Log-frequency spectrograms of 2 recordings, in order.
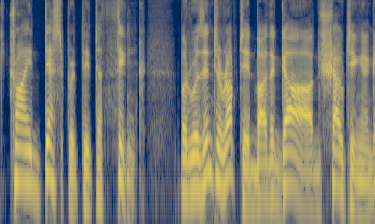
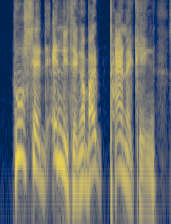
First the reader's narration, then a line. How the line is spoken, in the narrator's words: snapped Arthur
